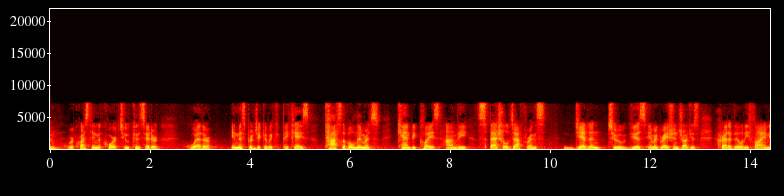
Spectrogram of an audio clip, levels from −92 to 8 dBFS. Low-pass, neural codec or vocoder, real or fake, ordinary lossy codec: 7.2 kHz; codec, 16 kHz, 0.5 kbps, FunCodec, trained on LibriTTS, 25 frames a second; fake; MP3, 48 kbps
